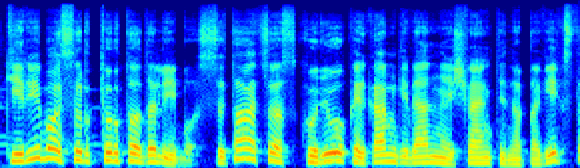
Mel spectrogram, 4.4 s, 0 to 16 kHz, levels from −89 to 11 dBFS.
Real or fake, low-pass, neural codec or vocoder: fake; 14.4 kHz; codec, 44.1 kHz, 2.6 kbps, SNAC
